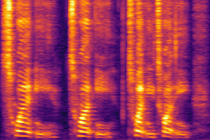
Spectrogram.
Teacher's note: So you could say 20, 20, 20, 20, and just sort of skip over that T with a glottal stop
